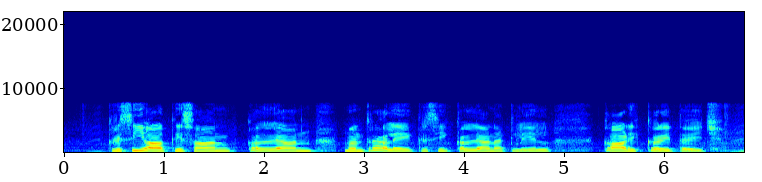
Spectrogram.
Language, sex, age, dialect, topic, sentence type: Maithili, male, 18-24, Southern/Standard, agriculture, statement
